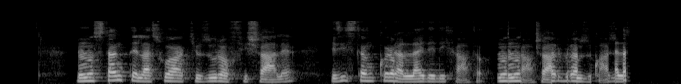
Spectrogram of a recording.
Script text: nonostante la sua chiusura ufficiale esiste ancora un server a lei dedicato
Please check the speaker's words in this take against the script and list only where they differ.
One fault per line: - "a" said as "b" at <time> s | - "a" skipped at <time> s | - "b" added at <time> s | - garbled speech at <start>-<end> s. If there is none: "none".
- "un server" skipped at 3.9 s
- garbled speech at 5.0-6.3 s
